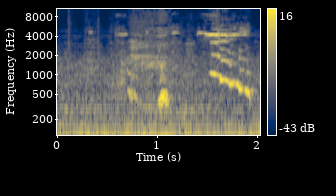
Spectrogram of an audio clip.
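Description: A husky whining: a couple of short yips, then a longer whine that slides down in pitch near the end, over a steady low hum.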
